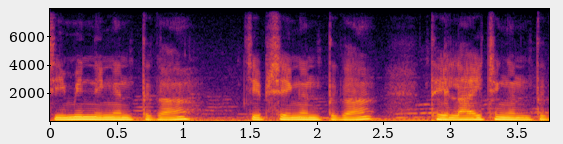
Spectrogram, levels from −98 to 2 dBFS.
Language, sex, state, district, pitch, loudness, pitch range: Wancho, male, Arunachal Pradesh, Longding, 145 Hz, -13 LUFS, 140-150 Hz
